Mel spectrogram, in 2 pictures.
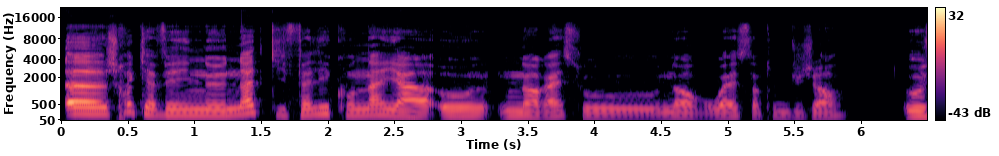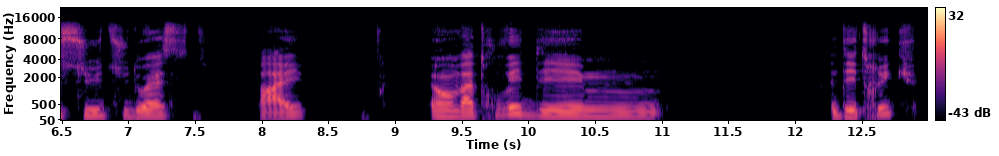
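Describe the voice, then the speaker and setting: A young streamer talks to himself through a casual let's-play, now and then letting out panicky yelps and shouts and swearing. His medium-pitched voice moves slowly, with frequent pauses.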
